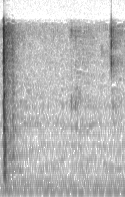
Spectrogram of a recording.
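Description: A few keystrokes on a computer keyboard while entering a value in Excel: one sharp tap at the start, then a couple of faint, quieter clicks spaced apart, close by and with no voice.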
